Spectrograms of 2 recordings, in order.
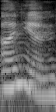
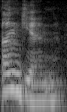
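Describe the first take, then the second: First: It is said without a G sound. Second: It is said with an added G sound. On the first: This is the usual way to say it. The speaker calls it right. "she doesn't say onion" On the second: This is how a friend says it. The speaker calls it wrong. "where in the hell did you get a G in the word onion?"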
